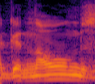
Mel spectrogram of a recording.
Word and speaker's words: gnomes: the Gnomes of zoric he liked to pronounce the G most Americans don't the Gnomes of zoric they are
